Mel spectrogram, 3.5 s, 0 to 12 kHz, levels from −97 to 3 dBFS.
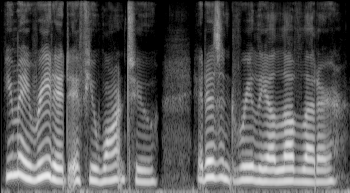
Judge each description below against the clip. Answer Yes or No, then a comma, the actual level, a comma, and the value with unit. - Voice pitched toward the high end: Yes, high, 235 Hz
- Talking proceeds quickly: Yes, fast, 240 wpm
